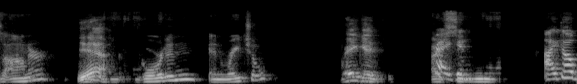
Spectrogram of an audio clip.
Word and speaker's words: Reagan: Reagan, Reagan. like the Exorcist.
